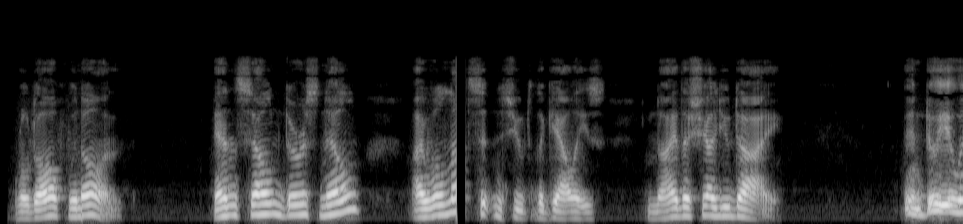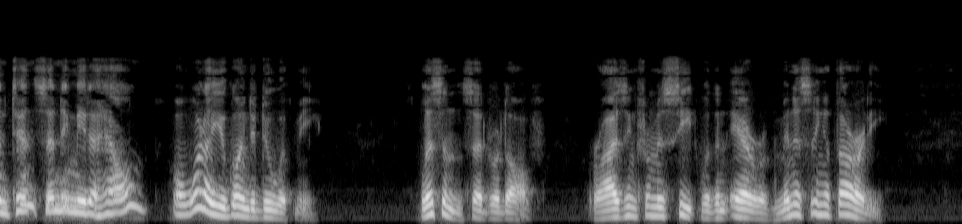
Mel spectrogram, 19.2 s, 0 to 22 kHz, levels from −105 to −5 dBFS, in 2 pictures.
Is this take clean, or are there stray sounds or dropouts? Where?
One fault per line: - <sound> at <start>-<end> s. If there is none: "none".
- dropout at 4.6-4.7 s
